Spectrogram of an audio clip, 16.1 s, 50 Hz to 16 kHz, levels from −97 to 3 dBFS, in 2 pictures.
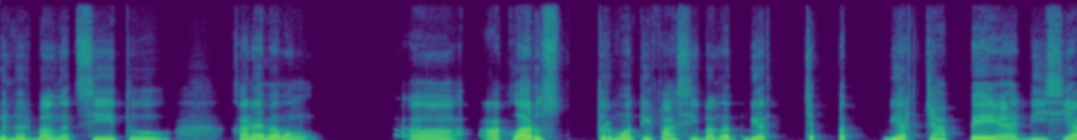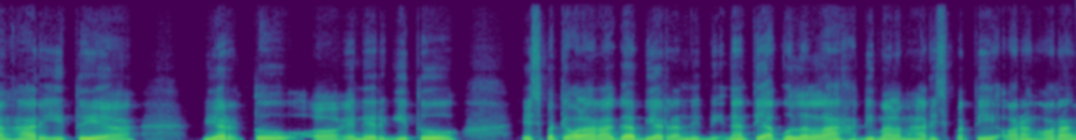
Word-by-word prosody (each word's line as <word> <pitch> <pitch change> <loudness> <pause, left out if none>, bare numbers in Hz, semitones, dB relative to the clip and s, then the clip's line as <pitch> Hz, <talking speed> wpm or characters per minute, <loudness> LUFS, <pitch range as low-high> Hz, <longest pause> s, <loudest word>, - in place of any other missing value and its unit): bener 130 -1 +1
banget 145 +4 0
sih 150 - 0
itu, - - -8 0.8
karena 130 +4 +3
memang, 180 +1 +2 0.9
eee, 140 -1 +1 0.4
aku 140 +5 -2
harus 165 -1 +4 0.4
termotivasi 140 -1 0
banget 160 +4 +2
biar 145 -1 +2 0.3
cepet - - -5 0.3
biar 150 0 +3
capek 155 +4 +2
ya - - +2 0.2
di 135 - -1
siang 130 -2 0
hari 130 0 +2
itu 135 - -5 0.2
ya 130 - +1 0.7
biar 140 0 +3 0.2
tuh, 155 0 +2 0.3
eee, 125 -1 +1
energi 130 0 -1
itu 170 - -2 0.7
ya 140 - 0
seperti 140 +1 -2
olahraga 130 +3 +4
biar 145 +1 +2
nanini 145 +3 -3
nanti 130 +3 -1
aku 160 +2 -3
lelah 135 -1 +3 0.2
di 130 - +1
malam 125 -1 +1
hari 140 +3 -2
seperti 145 - -7 0.2
orang-orang, 125 +2 0
140 Hz, 145 wpm, -23 LUFS, 130-150 Hz, 0.9 s, harus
